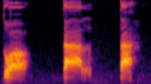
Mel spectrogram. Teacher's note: জিহ্বার আগার সামনের উপরে দুই দাঁতের ঘোড়ার সঙ্গে লাগাইয়া ত দাল তা একই জায়গা থেকে উচ্চারণ আসবে তিনটার নাম যেহেতু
